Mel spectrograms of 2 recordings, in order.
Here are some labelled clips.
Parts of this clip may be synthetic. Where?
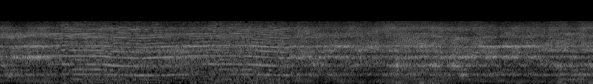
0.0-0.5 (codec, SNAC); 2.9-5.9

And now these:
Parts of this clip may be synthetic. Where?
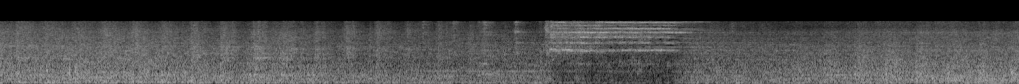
0.0-4.9 (vocoder, Vocos); 6.5-10.2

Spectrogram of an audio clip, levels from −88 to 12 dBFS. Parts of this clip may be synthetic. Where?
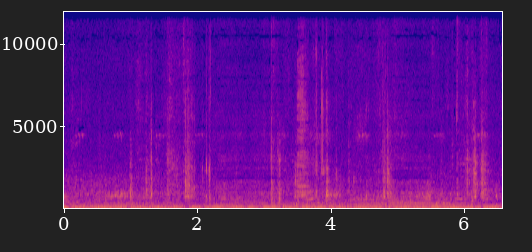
2.3-3.3 (codec, SNAC); 4.9-5.5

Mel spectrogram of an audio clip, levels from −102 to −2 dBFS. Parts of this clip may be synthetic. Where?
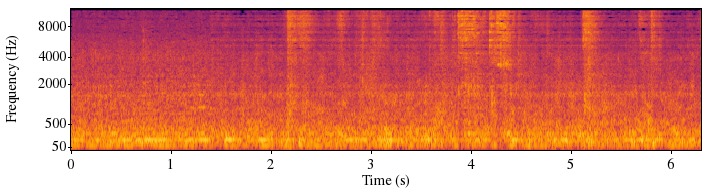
1.4-3.8 (codec, HILCodec); 4.3-6.3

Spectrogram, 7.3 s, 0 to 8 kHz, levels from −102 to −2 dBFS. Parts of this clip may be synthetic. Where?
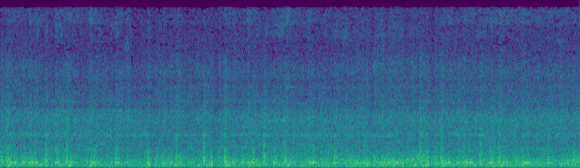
none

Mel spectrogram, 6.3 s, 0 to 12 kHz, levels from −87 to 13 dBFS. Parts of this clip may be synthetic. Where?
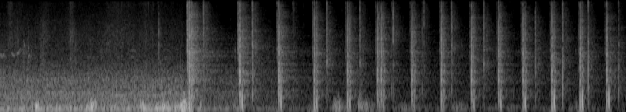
none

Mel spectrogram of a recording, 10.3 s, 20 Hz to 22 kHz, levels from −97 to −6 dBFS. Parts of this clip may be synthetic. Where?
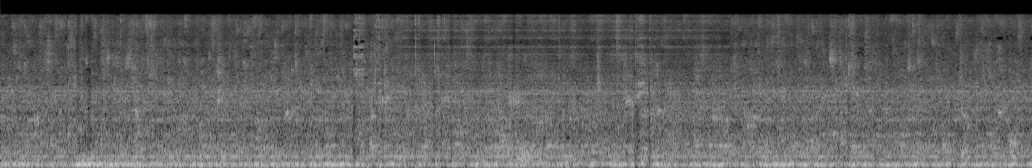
4.0-7.3 (codec, SNAC)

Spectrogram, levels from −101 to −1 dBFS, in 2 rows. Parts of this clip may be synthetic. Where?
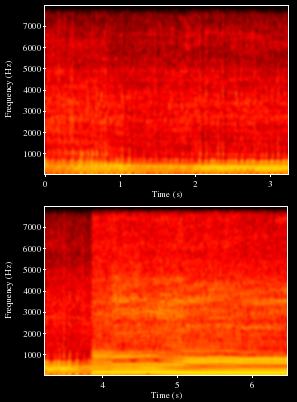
none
